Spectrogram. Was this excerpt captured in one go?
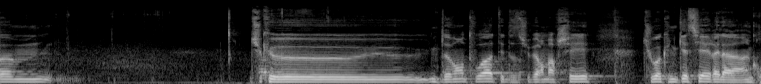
no; 3 cuts; at 2.6 s, 4.4 s, 5.2 s

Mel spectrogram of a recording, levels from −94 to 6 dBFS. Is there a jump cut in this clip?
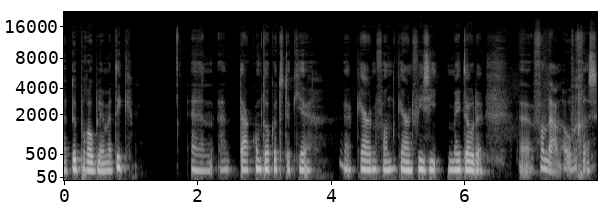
no; 0 cuts

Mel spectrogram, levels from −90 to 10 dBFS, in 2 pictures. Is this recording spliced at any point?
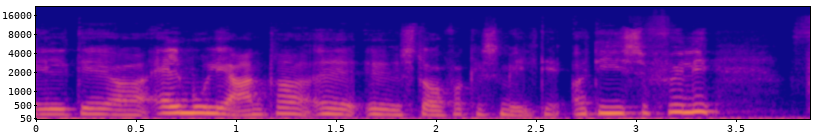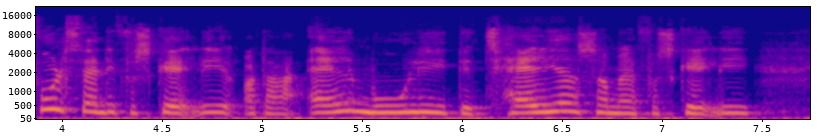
no; 0 cuts

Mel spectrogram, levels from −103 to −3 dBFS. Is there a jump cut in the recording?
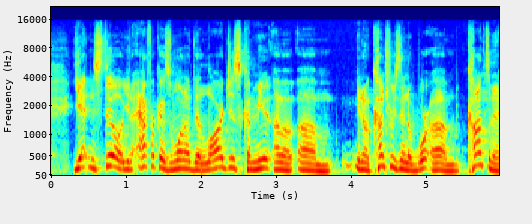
no; 0 cuts

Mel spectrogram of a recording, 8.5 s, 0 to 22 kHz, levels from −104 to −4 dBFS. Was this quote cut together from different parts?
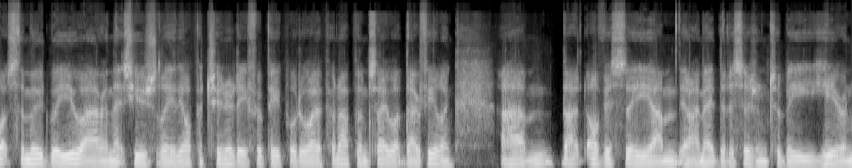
yes; 1 cut; at 4.2 s

